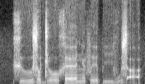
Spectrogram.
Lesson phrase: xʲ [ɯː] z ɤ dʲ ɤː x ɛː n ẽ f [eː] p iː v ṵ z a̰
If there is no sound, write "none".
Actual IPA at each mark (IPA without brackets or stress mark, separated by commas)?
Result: ɯː, eː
